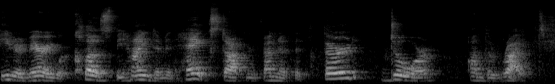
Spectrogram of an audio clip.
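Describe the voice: A passage plainly read aloud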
